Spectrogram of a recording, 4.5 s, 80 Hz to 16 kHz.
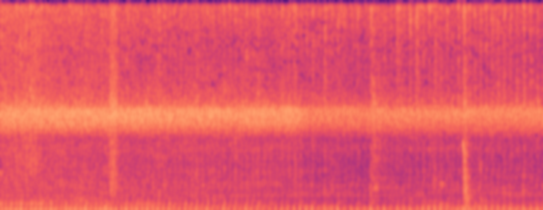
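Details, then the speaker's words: Hero Passion Pro bike that ran out of petrol, was refilled with at least 1 litre and would not start until an air lock in the fuel feed was cleared: it now ticks over with a quick even putter that settles slightly, running normally. "इतना कुछ करने के बाद bike start हो गई। इसी तरीके से आप भी स्टार्ट कर सकते हैं।"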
